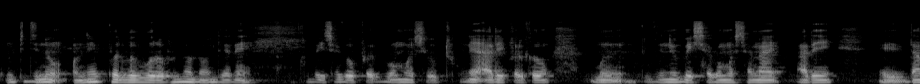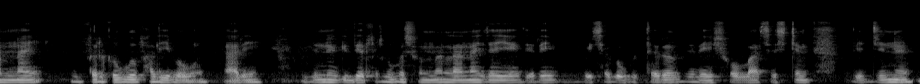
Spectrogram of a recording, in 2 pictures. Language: Bodo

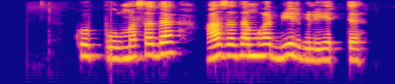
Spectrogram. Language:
Kazakh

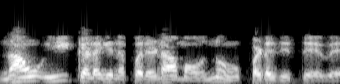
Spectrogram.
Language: Kannada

